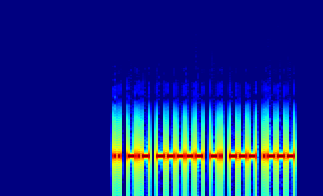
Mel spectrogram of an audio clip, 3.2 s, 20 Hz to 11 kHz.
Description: Morse code, heard as a keyed tone, about 49 wpm, 700 Hz. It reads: IK0NOJ
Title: Call Signs Repeated 2x - 50wpm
